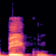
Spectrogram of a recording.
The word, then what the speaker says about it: Bacon: Em Rogério Bacon, ou Bacon, na pronúncia certa, há de ser um daqueles filósofos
